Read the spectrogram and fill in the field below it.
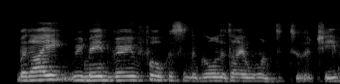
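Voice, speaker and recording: A woman speaks with a slight Caribbean accent at a fairly quick pace. Her pitch is fairly low, with ordinary variation. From Guyana. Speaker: orthopaedic surgeon. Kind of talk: talk. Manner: hesitant fillers.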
